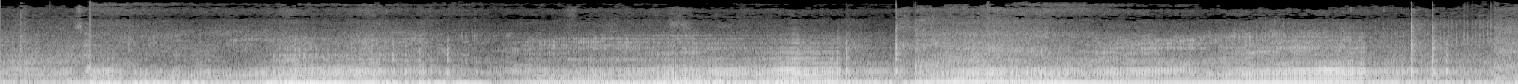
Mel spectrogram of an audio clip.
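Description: A sports car's engine revs loudly and roars as it accelerates away up close.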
